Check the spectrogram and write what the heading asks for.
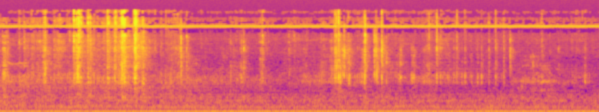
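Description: Faint, irregular small clicks and scratches, clustered about a second in and again about five seconds in, over a steady low hum.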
